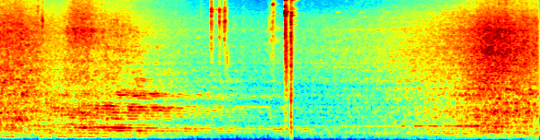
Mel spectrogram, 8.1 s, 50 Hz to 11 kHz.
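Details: Honda Supra 125 single-cylinder motorcycle after repairing a broken ignition wiring path (lost spark): fires and runs with a smooth, even note, swelling cleanly on light revs; ignition restored, normal running.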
